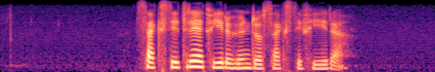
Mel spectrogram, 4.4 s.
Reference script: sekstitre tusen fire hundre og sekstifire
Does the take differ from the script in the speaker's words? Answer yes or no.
yes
